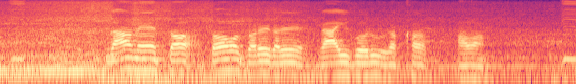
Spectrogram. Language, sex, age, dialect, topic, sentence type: Bhojpuri, male, <18, Northern, agriculture, statement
